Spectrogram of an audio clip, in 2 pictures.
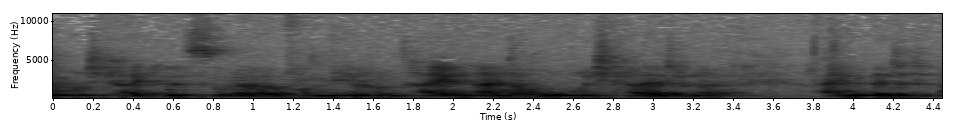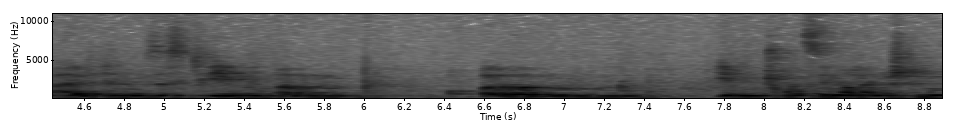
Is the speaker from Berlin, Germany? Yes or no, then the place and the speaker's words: yes; Berlin, Germany; now in Vienna, Austria; ich bin Berlinerin und studiere in Wien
